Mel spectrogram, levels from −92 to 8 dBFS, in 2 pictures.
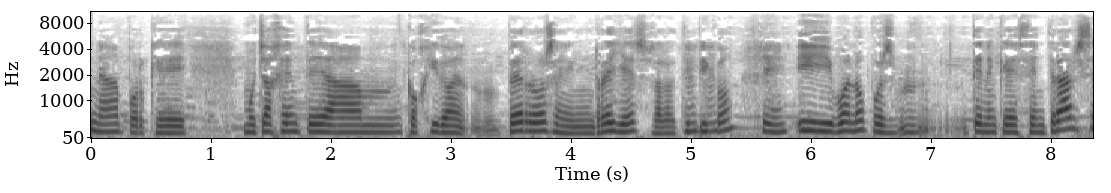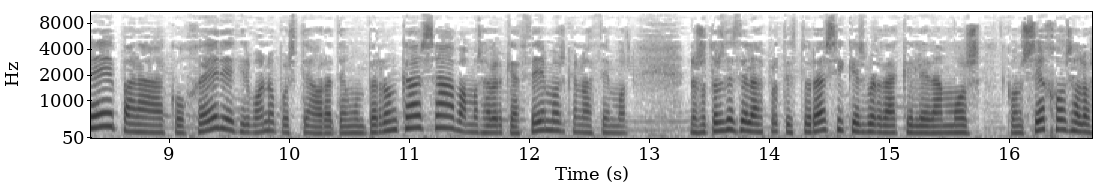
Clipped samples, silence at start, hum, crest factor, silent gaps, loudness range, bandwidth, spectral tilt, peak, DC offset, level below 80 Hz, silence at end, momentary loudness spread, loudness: under 0.1%; 0 s; none; 16 dB; none; 3 LU; 10.5 kHz; -5 dB/octave; -2 dBFS; under 0.1%; -50 dBFS; 0 s; 9 LU; -20 LUFS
